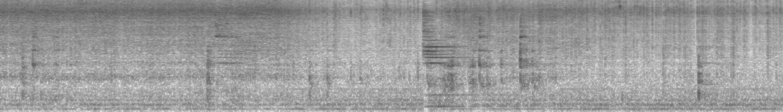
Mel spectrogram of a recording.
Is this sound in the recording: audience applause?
no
